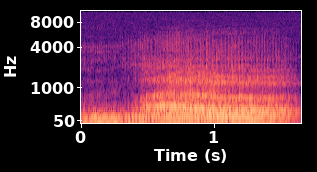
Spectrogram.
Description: roar1.wav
